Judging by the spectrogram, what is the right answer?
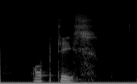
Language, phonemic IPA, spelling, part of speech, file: Dutch, /ˈɔptis/, optisch, adjective, Nl-optisch.ogg
- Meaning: optic, optical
